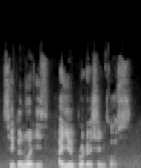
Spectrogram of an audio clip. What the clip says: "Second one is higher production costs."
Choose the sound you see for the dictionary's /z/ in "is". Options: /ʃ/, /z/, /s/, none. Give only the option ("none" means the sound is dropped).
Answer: /s/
